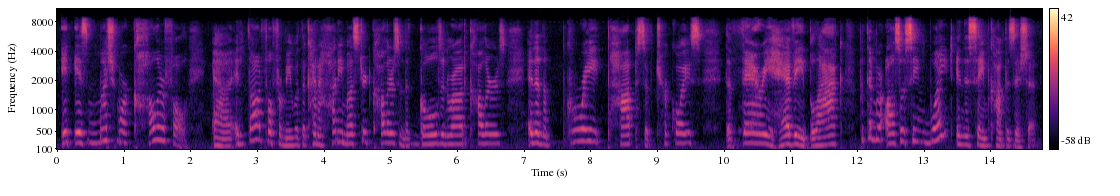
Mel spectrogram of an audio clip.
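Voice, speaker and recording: A mid-range, expressive voice at a moderate pace belongs to a woman hosting a rug hooking club stream, a live show-and-tell chat. Weary and growing hoarse, she talks eagerly and at length, chatting with viewers by name.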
